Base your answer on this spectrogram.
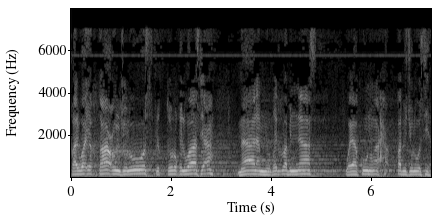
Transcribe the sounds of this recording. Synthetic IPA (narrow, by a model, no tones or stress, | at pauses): qɑːlwaʔɪqt̪ˤɑːʕʊld͡ʒʊluːsfit̪ˤːʊɾʊqalwaːsɪʕa | maːlamjʊðˤɨrːbɪnːaːs | wajakuːnʔaħɑqːbɪd͡ʒʊluːsɪha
